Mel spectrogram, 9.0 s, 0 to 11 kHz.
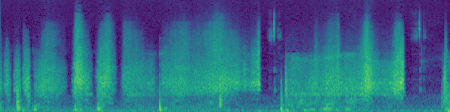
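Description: Both hands cup the two small, soft silicone ear shapes of a 3Dio binaural microphone while fingertips rub and scratch them. The result is close, muffled swells of scraping and rustling over a low rumble, with soft thumps where the hands press and shift.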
